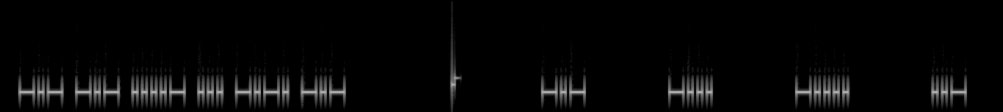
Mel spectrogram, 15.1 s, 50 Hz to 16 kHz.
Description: Morse code, heard as a keyed tone, about 17 wpm, spaced as for 10 wpm, 700 Hz. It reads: KK4SCK KB6U
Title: USA Call Signs - 6 Characters - 6x Character Spacing - 17wpm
